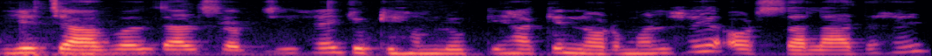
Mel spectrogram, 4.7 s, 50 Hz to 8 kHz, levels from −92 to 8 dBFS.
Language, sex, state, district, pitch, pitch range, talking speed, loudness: Hindi, female, Bihar, Sitamarhi, 210 Hz, 200-225 Hz, 205 wpm, -20 LUFS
